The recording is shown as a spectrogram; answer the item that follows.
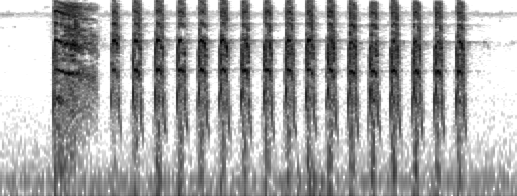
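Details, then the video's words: Burrowing owl: a brief noisy burst, then a steady run of harsh, rasping notes about four per second, roughly fifteen in a row. "som da coruja de buraco"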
